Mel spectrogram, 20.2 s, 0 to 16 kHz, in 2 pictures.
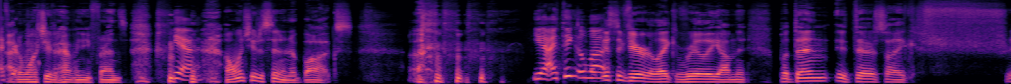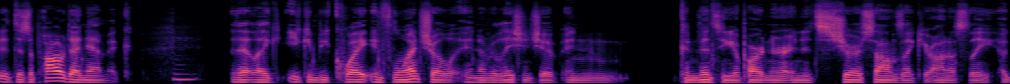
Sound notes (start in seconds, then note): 0.0 laughs; 4.7 laughs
